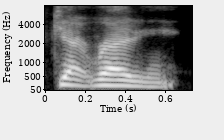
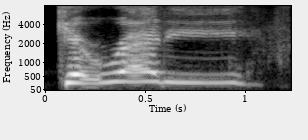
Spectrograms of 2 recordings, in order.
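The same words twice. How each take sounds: First: Said in the usual way. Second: Slower, higher "Get ready"; drawn out. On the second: Shown as a demonstration. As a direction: stretch the words teasingly.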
